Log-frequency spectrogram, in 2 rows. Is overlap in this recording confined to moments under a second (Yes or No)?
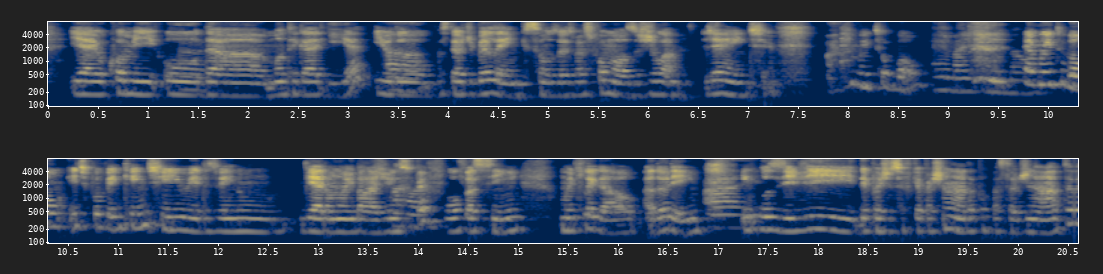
Yes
